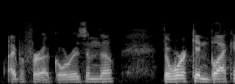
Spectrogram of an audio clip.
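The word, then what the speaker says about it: agorism: gore-ism or some people boys or some people pronounce an agar ism I prefer a gore-ism though the work in black and gray markets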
